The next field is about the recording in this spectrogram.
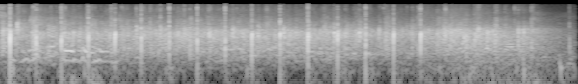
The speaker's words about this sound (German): Also erstmal Applaus.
